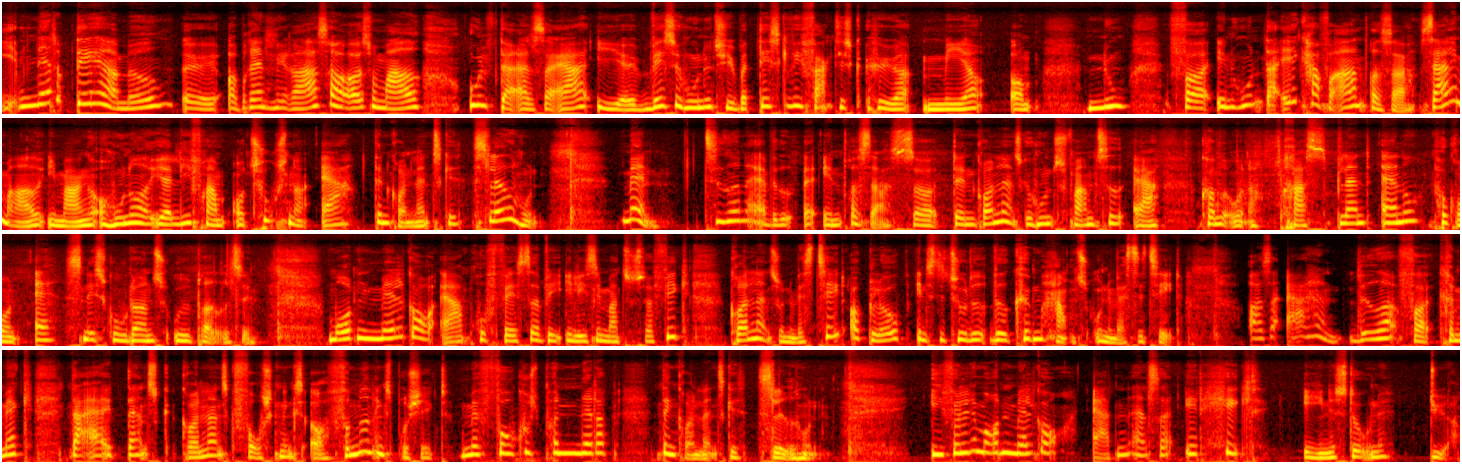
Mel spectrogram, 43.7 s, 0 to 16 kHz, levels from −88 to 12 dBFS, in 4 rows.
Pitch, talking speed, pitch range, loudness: 225 Hz, 155 wpm, 180-270 Hz, -19 LUFS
